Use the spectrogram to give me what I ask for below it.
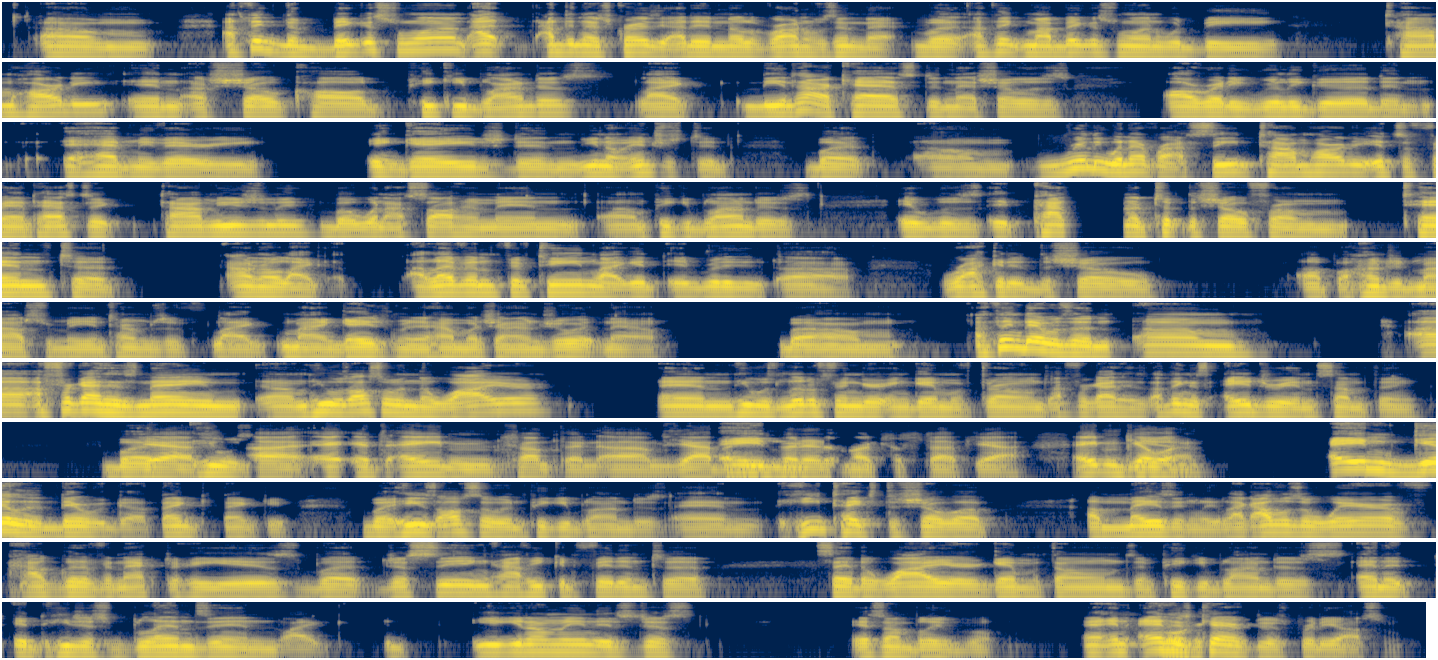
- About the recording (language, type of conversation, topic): English, unstructured, Which celebrity cameos did you notice right away, and which ones did you only realize later?
- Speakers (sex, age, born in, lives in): male, 30-34, United States, United States; male, 55-59, United States, United States
- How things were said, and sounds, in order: other background noise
